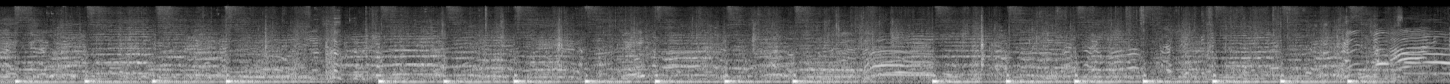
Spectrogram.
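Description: Procession crowd singing a hymn together, over a steady drum beat of about three beats every two seconds.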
